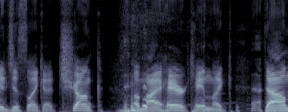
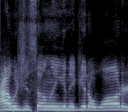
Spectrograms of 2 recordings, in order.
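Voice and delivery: flustered, frantic, panicky, pitched up, acted out; 9 semitones higher than usual. Retelling a worker confronted by the woman cutting hair, imitating him freaking out. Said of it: "He's freaking out".

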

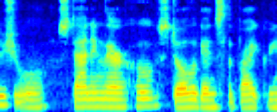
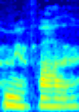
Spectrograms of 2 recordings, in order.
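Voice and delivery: whispering, much quieter; 4 dB quieter than usual. First-person narrator speaking to Achilles after a herald calls, whispering. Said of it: "I whispered".

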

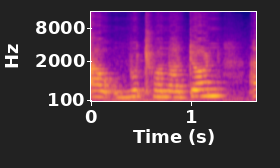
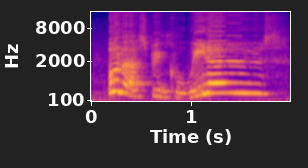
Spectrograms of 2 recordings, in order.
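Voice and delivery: put-on woman's voice, pitched higher; 6 semitones higher than usual. Doing an impression of Louise's voice: Louise impression. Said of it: "one more shot".

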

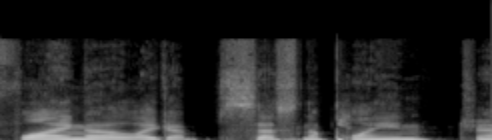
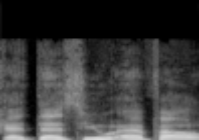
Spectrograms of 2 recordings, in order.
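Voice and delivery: put-on robotic voice, like text-to-speech; 5 semitones higher, 6 dB louder than usual. Mocking UFO videos on TikTok that use a narrator voice: imitating a robot voice. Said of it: "with the robot voice".

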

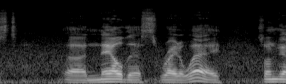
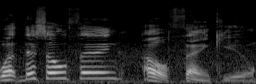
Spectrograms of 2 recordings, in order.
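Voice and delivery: put-on, very high, swooping Southern belle accent; 10 semitones higher than usual. Answering a compliment on the new cabin, in a Southern Belle impression. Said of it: "That's my best Southern Belle impression".

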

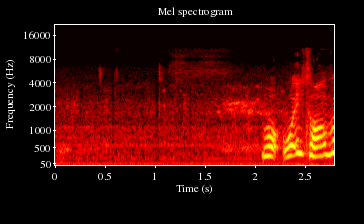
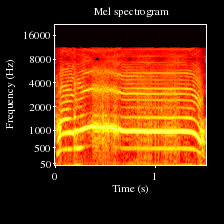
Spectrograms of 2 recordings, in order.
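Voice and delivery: very high, loud mock yell. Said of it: "and you're like".

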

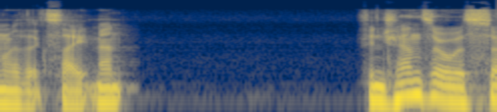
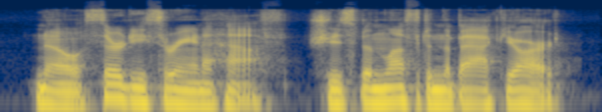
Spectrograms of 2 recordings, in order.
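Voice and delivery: ordinary delivery

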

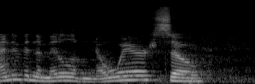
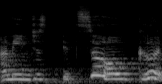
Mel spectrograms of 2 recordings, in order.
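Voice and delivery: high voice cracking partway through; 6 semitones higher than usual. Reviewing the sculpt of a creature's feet, voice cracking. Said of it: "that was the worst voice crack".

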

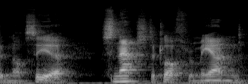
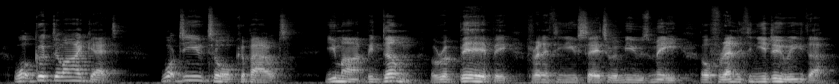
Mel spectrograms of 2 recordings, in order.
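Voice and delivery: peevish, exasperated, raised, higher-pitched complaining; 5 semitones higher, 6 dB louder than usual. Catherine to Heathcliff, growing more irritated. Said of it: "growing more irritated".

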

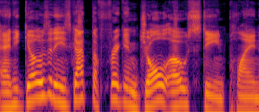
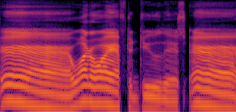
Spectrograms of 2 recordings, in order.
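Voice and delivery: mock very slow, drawn-out, sulky grumbling; 3 semitones higher, 3 dB quieter than usual. Retelling a movie scene where the orderly kicks rocks: imitating the orderly sulking. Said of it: "kicking up rocks and shit".

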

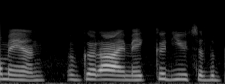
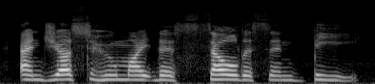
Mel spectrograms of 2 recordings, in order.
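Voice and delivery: loud, savage growling; 7 dB louder than usual. Narrator reading the father's reply to his injured son, a savage growl. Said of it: "his father growled savagely".

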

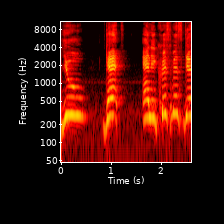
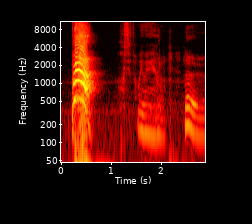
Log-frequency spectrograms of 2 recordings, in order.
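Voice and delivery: frantic, panicked, very loud outburst with swooping pitch; 10 semitones lower, 8 dB louder than usual. Talking to chat about something that might be real: panicking. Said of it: "I'm panicking right now".

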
